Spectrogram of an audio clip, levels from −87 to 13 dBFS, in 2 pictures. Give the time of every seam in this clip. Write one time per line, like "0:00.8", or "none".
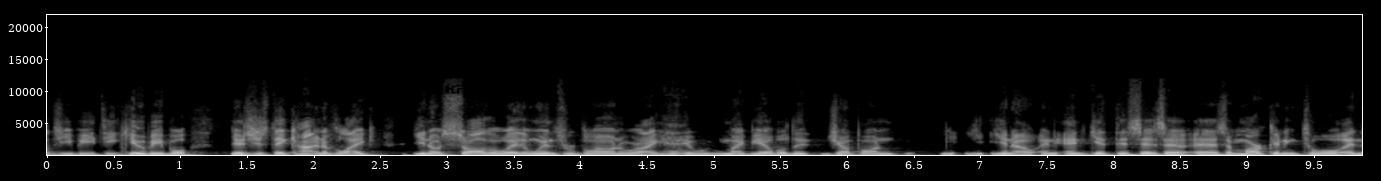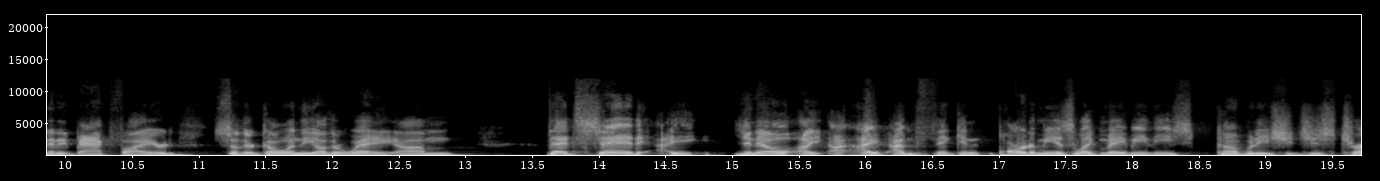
0:14.9
0:17.8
